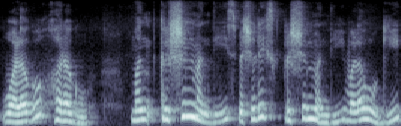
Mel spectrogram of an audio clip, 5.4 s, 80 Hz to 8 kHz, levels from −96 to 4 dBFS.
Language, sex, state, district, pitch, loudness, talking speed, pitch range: Kannada, female, Karnataka, Bijapur, 225 Hz, -13 LUFS, 125 wpm, 195-255 Hz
